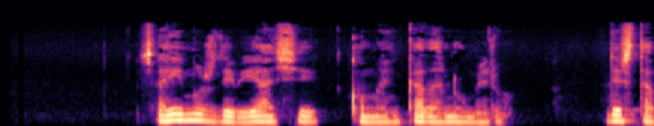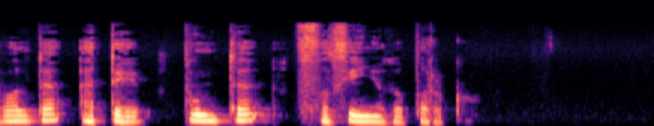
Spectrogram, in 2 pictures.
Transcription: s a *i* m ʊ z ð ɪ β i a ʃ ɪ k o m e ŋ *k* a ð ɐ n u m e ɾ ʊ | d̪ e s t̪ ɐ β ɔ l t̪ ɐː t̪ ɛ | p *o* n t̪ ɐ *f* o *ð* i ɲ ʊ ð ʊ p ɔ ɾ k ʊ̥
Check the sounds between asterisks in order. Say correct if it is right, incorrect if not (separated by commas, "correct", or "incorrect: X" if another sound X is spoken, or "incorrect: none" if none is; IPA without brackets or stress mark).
correct, correct, incorrect: u, correct, incorrect: θ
